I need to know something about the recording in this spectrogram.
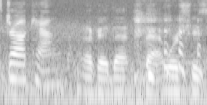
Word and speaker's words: Dachau: trip to and I'll have a hard time pronouncing it, but the Datuch. It's Dachau.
